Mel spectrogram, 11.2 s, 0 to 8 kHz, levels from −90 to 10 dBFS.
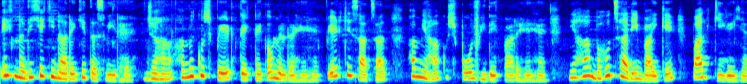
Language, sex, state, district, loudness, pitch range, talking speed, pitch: Hindi, female, Andhra Pradesh, Guntur, -16 LUFS, 180-270 Hz, 205 wpm, 210 Hz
